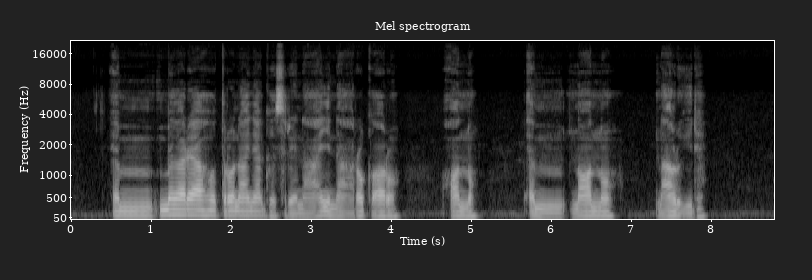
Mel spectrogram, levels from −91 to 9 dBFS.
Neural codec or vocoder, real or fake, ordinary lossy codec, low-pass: none; real; Opus, 64 kbps; 19.8 kHz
